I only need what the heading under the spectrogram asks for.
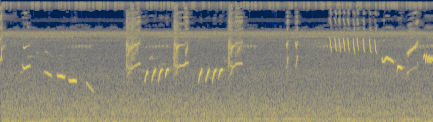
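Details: Singing white-rumped shama used to encourage stressed birds that won't sing: descending whistled notes, clusters of quick chirps in groups of three or four, and a fast high trill near the end.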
